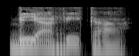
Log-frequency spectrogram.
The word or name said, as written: villarrica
